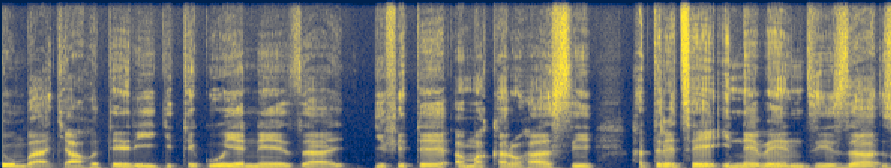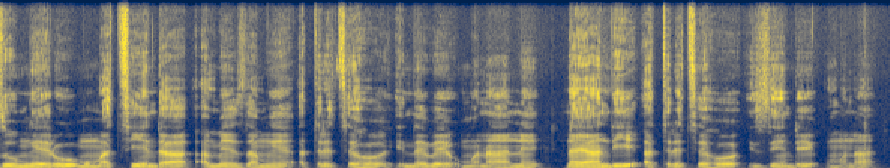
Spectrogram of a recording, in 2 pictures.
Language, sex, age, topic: Kinyarwanda, male, 25-35, finance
